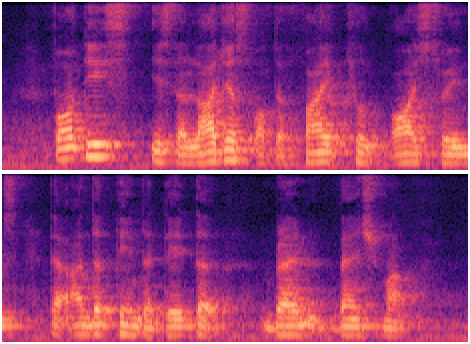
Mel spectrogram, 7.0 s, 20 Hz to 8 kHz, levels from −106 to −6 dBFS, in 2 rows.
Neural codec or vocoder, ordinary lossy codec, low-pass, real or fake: codec, 16 kHz, 2 kbps, FunCodec, trained on Chinese and English, 25 frames a second; none; none; fake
